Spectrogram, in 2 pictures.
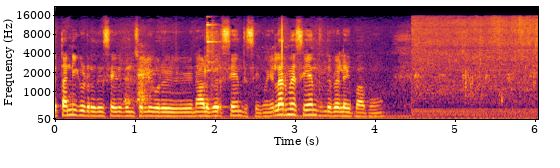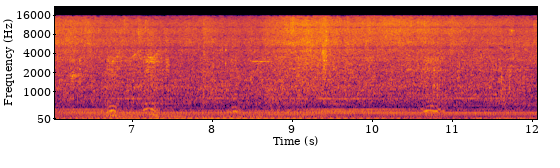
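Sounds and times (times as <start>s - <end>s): engine droning hum: 0.0s - 12.0s.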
